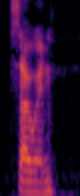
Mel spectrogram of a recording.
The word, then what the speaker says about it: Samhain: I've heard Samhain. – Is what it looks like when it's spelled, yeah. But it's like an Irish word and it's pronounced Samhain. – Samhain, okay.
